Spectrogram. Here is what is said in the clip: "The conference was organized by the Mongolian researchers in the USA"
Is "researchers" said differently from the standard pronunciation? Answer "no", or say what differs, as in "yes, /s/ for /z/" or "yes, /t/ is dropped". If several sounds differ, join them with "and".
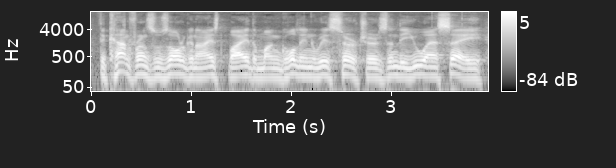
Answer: no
